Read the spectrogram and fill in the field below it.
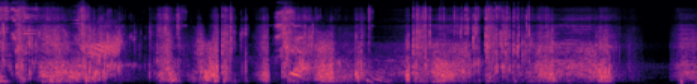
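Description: Bones crack with loud crunches.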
